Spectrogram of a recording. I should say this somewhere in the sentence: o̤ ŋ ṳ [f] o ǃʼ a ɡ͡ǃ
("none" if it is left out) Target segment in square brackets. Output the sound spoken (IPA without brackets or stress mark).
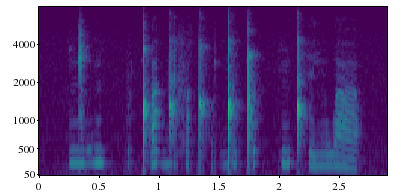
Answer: pː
